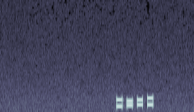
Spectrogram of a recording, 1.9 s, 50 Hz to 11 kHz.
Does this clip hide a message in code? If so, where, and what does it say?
Yes: DTMF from 1.2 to 1.5 s, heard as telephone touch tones, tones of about 60 ms. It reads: 2489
